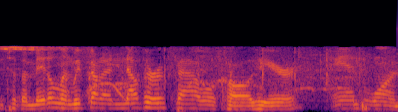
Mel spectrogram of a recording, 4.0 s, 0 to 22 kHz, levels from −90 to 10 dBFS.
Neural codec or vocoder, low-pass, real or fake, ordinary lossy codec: none; 7.2 kHz; real; AAC, 16 kbps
